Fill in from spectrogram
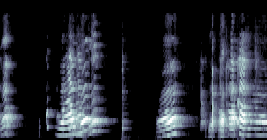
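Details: Pet parrots chatting over apple: a short call, then rolling harmonic squawks with rising and falling inflections, pausing between phrases, ending in a dense rapid chatter.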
